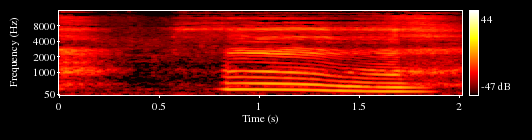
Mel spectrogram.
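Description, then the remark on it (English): A person performs a drawn-out yawn: a breathy inhale, then a loud voiced 'aaah' that slides downward in pitch for about a second before trailing off, alone. “And Amy started to yawn.”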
